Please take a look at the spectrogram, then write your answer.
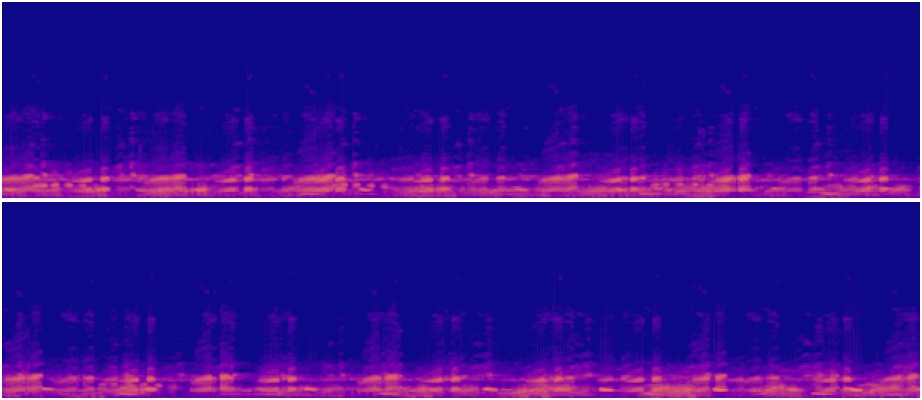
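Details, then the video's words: Croaking frogs in a thick chorus, pulsing rasps rising and falling in bursts every second or so, with occasional short piping notes mixed among the harsh calls. "FROGS CROAKING"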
